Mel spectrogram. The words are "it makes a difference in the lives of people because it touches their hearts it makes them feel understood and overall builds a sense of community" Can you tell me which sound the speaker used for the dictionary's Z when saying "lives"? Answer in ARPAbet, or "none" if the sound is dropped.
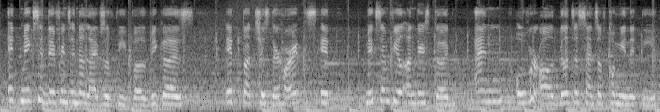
S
